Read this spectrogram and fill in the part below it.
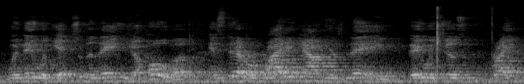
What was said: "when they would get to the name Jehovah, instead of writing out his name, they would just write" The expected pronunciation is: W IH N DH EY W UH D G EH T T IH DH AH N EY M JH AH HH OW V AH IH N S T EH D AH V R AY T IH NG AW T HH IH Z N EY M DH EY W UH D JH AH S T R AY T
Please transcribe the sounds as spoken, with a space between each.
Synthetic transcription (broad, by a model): W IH N DH EY W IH D G EH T T IH DH AH N EY M JH AH HH OW V AH IH N S T EH D AH V R AY T IH NG AW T HH IH Z N EY M DH EY W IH D JH AH S T R AY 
